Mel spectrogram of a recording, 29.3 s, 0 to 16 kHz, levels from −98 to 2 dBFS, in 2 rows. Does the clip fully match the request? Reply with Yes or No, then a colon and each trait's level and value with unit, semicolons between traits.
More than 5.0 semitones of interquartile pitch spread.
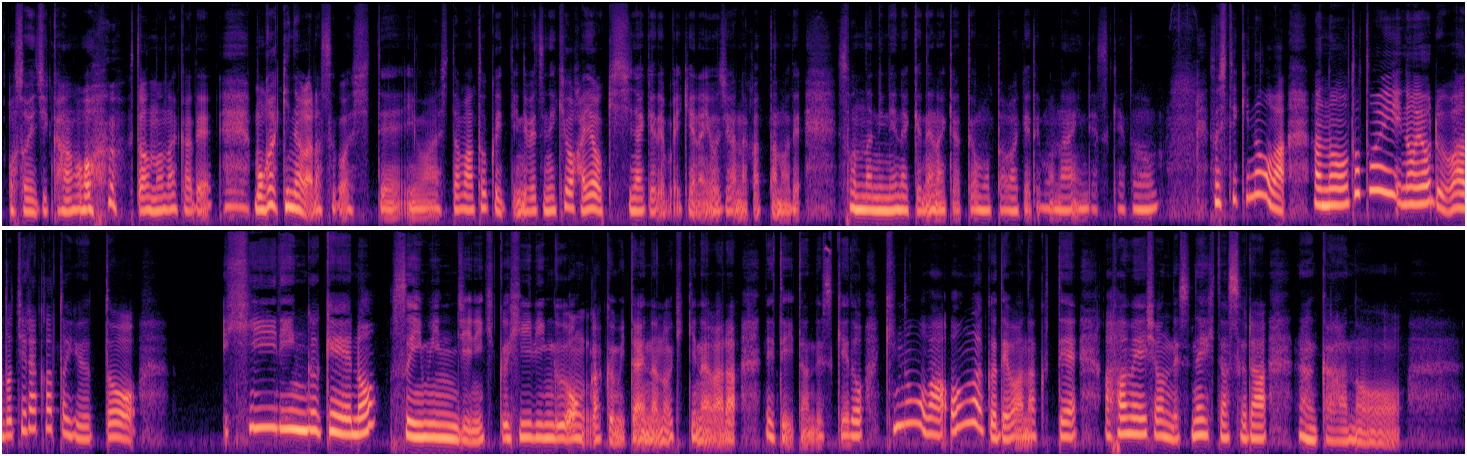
No: average, 4.7 semitones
